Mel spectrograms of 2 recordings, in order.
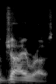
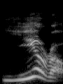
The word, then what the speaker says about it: gyro: in line at Papa Gyros I order the gyro Supreme suddenly the lady behind me chimes in it's pronounced Euro then the fella behind her says it's a gyro I turn my back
